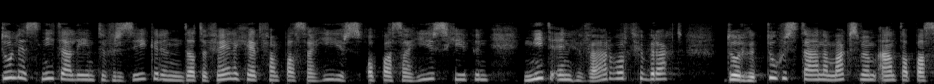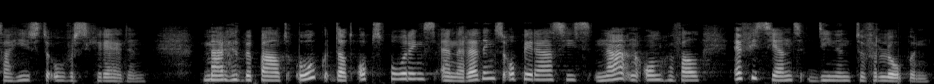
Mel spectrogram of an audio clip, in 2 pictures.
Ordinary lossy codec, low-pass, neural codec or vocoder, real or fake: none; 7.2 kHz; vocoder, 22.05 kHz, 80 mel bands, WaveNeXt; fake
